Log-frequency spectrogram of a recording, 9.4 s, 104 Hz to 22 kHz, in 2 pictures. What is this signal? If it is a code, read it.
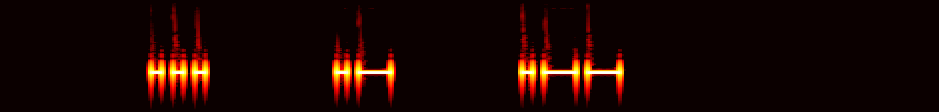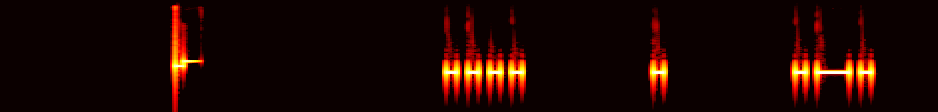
Morse code, heard as a keyed tone, about 22 wpm, spaced as for 10 wpm, 700 Hz. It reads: SAW HER
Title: 4x Character Spacing - Top 500 Words - 22wpm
